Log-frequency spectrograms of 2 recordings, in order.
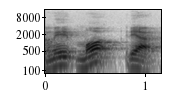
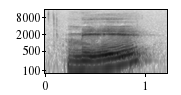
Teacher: eu posso transformar esse ditongo crescente num hiato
